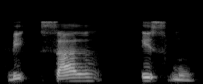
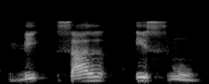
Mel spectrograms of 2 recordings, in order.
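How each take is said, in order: The two takes are said the same way.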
